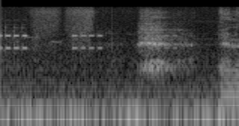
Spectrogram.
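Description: Two short, steady high electronic beeps, each about a third of a second long, part of a repeating beep pattern.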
